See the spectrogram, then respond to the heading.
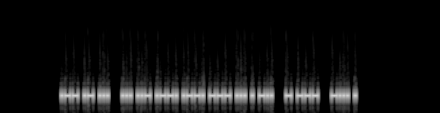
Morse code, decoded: WAS SUPPOSED TO BE

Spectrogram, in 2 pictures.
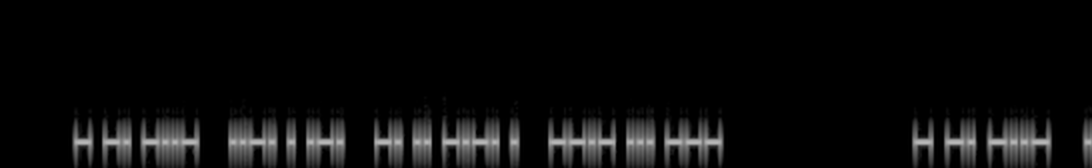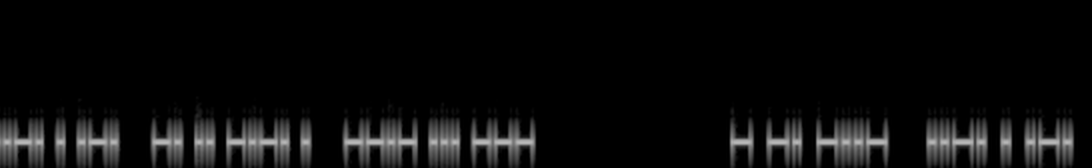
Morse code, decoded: TNX FER NICE QSO TNX FER NICE QSO TNX FER

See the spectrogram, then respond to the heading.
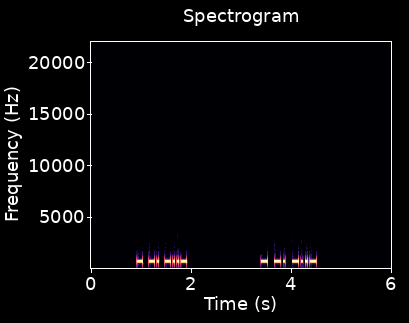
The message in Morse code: TNX TNX

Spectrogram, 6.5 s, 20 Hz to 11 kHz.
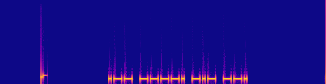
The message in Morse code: W9KG

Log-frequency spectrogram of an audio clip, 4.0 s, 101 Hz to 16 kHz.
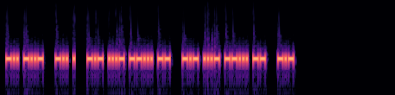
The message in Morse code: DX DE KV7M KV7M K

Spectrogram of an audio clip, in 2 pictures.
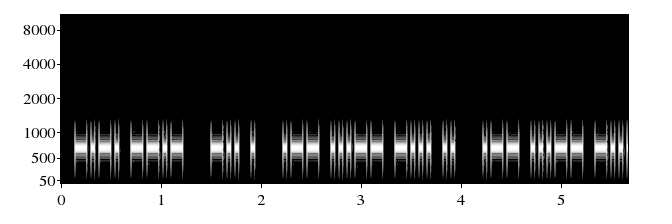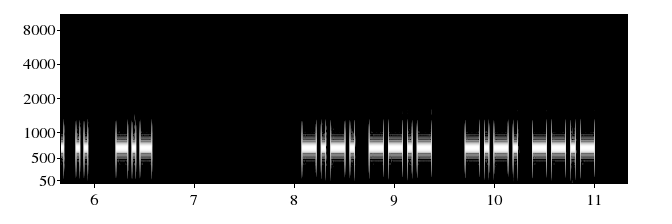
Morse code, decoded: CQ DE W3BI W3BI K CQ CQ

